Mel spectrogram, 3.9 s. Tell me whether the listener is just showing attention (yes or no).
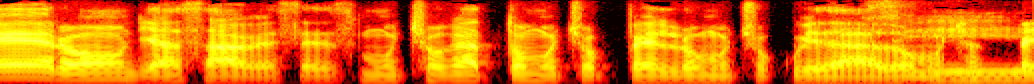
no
